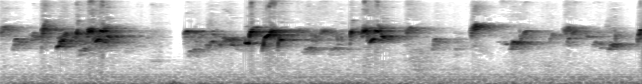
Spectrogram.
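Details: Red-whiskered bulbul in heated competitive singing: repeated energetic phrases of bubbling, slurred whistles and sharp chips, each lasting about a second.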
